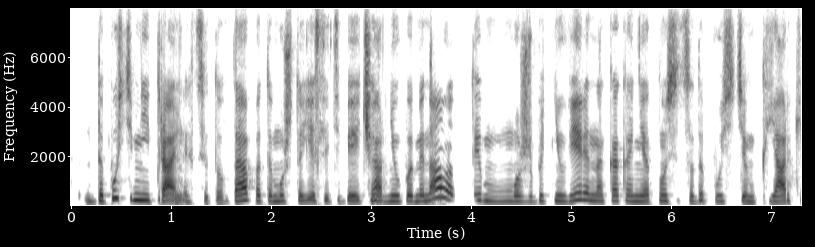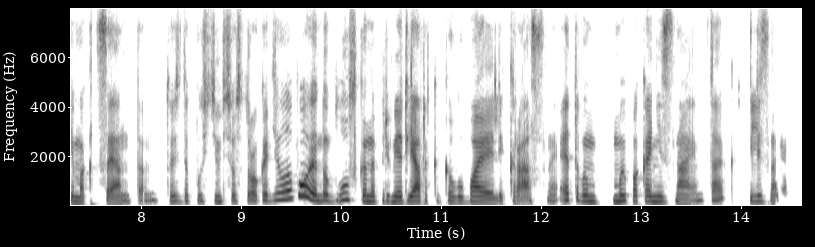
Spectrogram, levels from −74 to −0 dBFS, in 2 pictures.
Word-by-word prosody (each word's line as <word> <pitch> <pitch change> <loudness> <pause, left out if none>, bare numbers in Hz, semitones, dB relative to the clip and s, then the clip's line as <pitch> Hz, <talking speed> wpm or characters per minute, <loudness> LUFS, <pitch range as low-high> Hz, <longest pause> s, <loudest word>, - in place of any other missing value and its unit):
допустим, 260 - 0
нейтральных 235 -3 +4
цветов. 185 -1 -6
Да, 235 +3 +7
потому 225 -2 -2
что 110 - -1
если 115 +1 -1
тебе 110 0 -1
эйчар 110 - +4
не 220 - +1
упоминала, 225 - +3
то - - -27
ты 250 - -2
м 250 - -5
можешь 210 -1 -3
быть 225 +1 -8
не 225 - 0
уверена, 245 +2 +2
как 230 0 -1
они 215 -1 +1
относятся, 230 -2 -1
допустим, 220 -4 -3
к - - -9
ярким 205 -2 +1
акцентам. 235 +5 -3
То 210 - -7
есть, 215 0 -7
допустим, 220 -1 -6
всё - - -4
строго - - -1
деловое, 305 - +4
но 225 - 0
блузка, 255 +1 -3
например, 210 -1 0
ярко-голубая 195 -2 +2
или - - -5
красная. - - -3
Этого 220 -2 -1
мы 225 +2 +1
пока 225 -1 0
не 205 -1 0
знаем, 175 +6 -3
так? - - -5
Или 220 - -2
знаем? 205 - -8
220 Hz, 185 wpm, -25 LUFS, 205-235 Hz, -, Да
